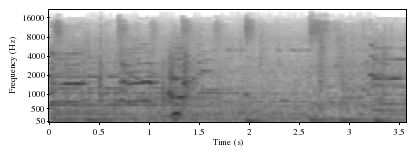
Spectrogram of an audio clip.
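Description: A chicken clucks a few times over a quiet game soundtrack in Zelda: Breath of the Wild, with a soft thud partway through.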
